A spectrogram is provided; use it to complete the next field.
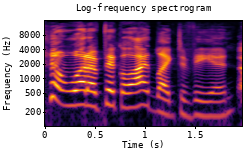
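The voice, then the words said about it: Car salesman voice. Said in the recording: “you sound like a car salesman”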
